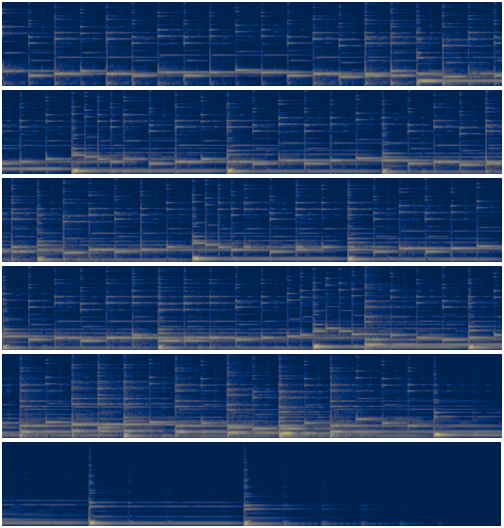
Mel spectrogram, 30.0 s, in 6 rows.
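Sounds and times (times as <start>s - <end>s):
kalimba: 0.0s - 26.4s.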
